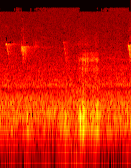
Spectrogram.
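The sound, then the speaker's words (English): Several short, high-pitched calls from wild birds responding to decoys, each a quick downward-sliding note, repeat at irregular intervals over a steady low rumble of wind, with a couple of soft knocks in between. “Birds closer now, I think.”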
